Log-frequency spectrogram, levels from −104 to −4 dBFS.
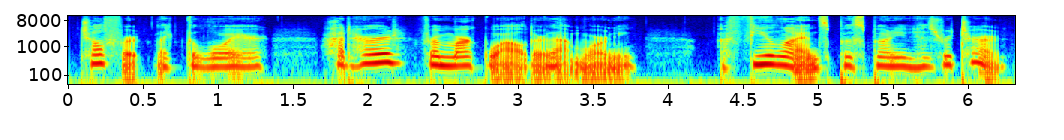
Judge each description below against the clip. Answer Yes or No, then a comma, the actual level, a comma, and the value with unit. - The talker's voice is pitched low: No, high, 220 Hz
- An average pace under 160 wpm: Yes, average, 150 wpm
